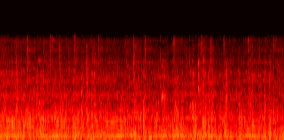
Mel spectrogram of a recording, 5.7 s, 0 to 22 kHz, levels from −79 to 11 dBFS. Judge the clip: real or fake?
fake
